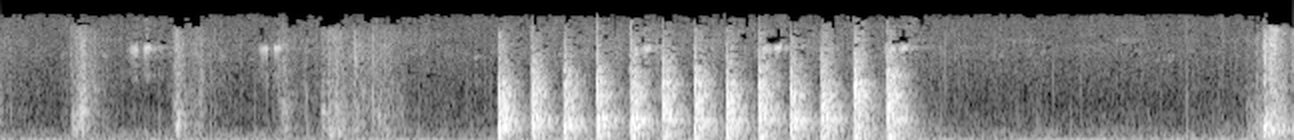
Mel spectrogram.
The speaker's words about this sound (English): You knock on door. When man come out, let me get him.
